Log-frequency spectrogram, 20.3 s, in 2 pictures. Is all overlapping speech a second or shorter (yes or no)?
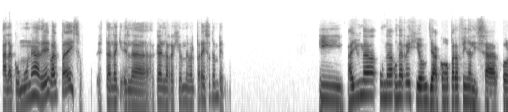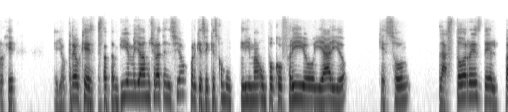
yes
